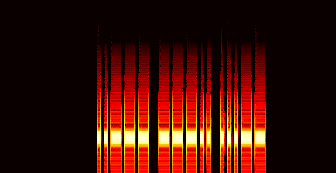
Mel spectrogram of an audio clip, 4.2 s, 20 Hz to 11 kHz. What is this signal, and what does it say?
Morse code, heard as a keyed tone, about 28 wpm, 700 Hz. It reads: 283
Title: Common Cut Numbers - 3-Digit 28wpm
